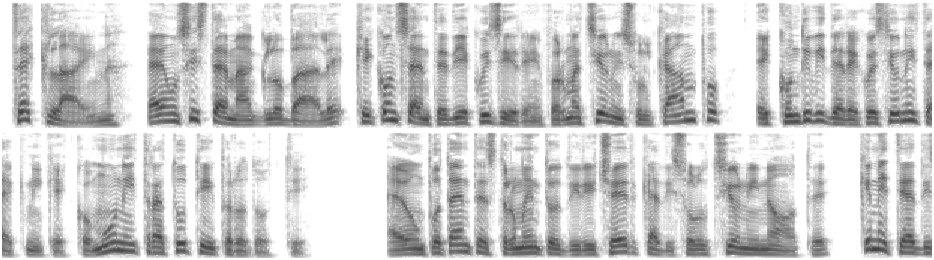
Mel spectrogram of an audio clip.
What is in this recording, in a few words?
it corporate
